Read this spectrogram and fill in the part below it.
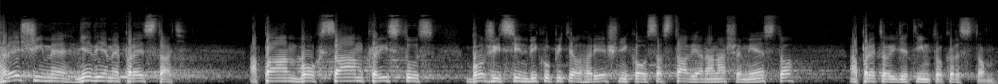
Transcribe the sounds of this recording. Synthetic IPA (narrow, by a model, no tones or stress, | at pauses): ɦɾɪɛʃiːmɛɲɛʋɪɛmɛpɾɛst̪ac | ʔa̰paːnbɔxsaːmkɾist̪us | bɔʒiːsinʋikupicɛʎɦɾɪɛʃɲikɔʊsast̪aʋɪananaʃɛmɪɛst̪ɔ | apɾɛt̪ɔiɟɛt̪iːmt̪ɔkr̩st̪ɔm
